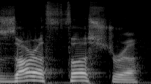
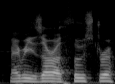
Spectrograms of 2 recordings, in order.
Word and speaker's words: Zarathustra: Zoroaster's given name was Zarathustra. That's how you say it, I think, maybe Zarathustra.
